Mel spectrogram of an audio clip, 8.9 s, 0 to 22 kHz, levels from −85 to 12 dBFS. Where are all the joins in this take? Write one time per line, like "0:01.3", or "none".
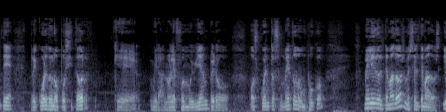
0:07.1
